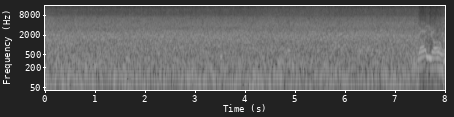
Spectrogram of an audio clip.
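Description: FlowRider surf simulator's sheet of water rushing steadily over the ride surface: a loud, even rush of water with no break.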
